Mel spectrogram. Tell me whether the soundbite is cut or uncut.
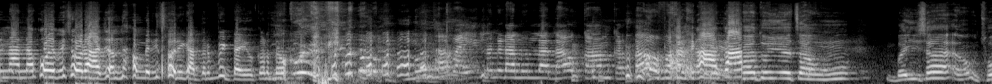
cut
